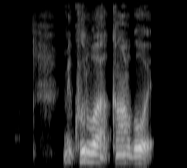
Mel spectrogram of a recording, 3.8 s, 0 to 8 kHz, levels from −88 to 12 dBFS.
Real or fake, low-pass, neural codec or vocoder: fake; 7.2 kHz; codec, 16 kHz, 4 kbps, X-Codec, WavLM features, trained on Multilingual LibriSpeech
